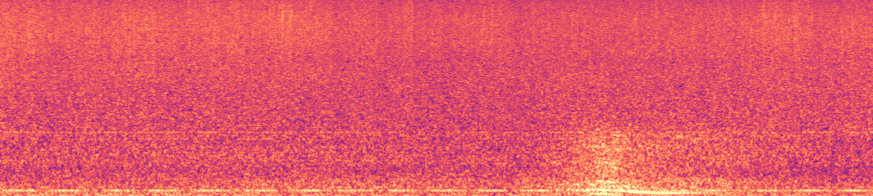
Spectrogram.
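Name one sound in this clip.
Heavy rain pours down steadily and splashes on wet pavement.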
